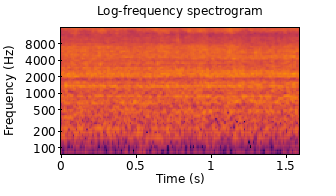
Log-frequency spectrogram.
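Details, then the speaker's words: Milltronics VKM4 3-axis CNC mill with a new control computer, spindle at 2,000 rpm while running the warm-up program. Even, steady whir at constant speed with no grinding, knocking or wavering; a healthy spindle. "so you're here in the spindle at 2,000 rpm"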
